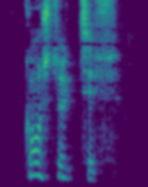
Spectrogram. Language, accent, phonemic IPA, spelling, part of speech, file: French, Canada, /kɔ̃s.tʁyk.tif/, constructif, adjective, LL-Q150 (fra)-constructif.wav
- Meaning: constructive (causing construction; carefully considered and meant to be helpful)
